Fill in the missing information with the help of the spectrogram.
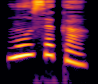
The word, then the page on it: ಮೂಸಕ: kannada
